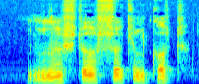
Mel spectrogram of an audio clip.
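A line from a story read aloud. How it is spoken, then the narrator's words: Affectionate question. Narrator (Russian): ласково спросил Сварог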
